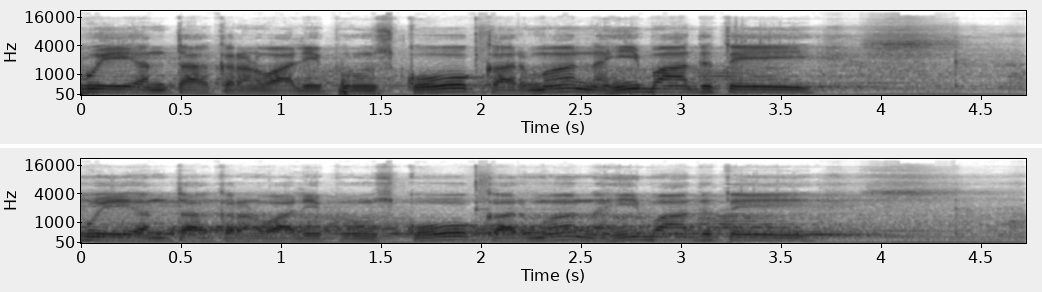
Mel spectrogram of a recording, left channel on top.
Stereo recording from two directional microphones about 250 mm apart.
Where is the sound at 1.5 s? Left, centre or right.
Left.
